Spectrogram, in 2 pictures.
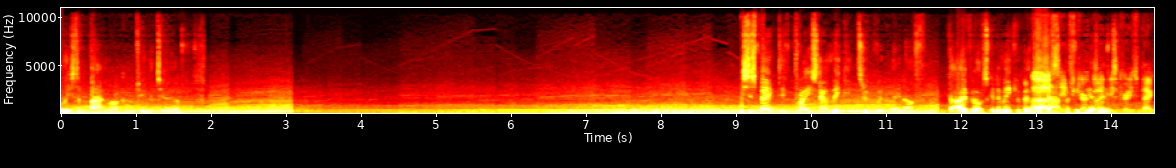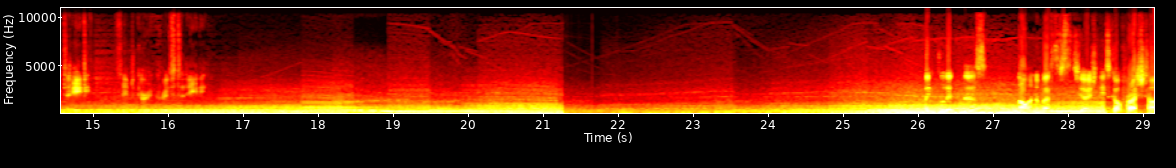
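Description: Several racing car engines drone and whine together, rising and falling in pitch as they pass.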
